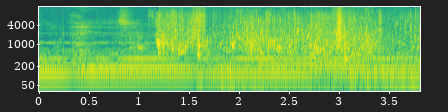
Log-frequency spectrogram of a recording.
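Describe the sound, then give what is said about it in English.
Water sloshes and splashes at an uneven pace, with a few sharper splashes standing out, as a woman paddles around on an old surfboard on a small lake, over a steady low background hum. “paddles around on an old surfboard while I sit on a decrepit wooden dock with my feet in the water.”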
